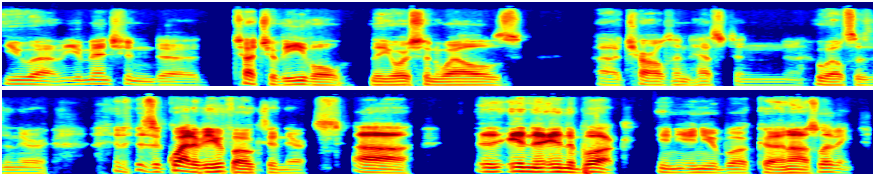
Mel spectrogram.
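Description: A man from Boston hosting an interview, asking long, halting questions full of restarts. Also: on the low side, a bit bright, no echo. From Boston, USA. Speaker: radio host.

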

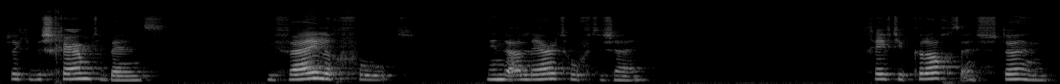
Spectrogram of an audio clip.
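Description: A woman leading a guided relaxation meditation in a soothing, gentle way, leaving long pauses. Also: on the high side, fairly even intonation. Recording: roomy, echoing voice recording.

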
